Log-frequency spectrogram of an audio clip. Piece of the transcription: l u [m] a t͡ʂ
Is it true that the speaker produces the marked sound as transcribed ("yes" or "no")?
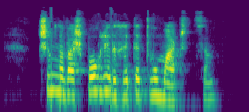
yes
